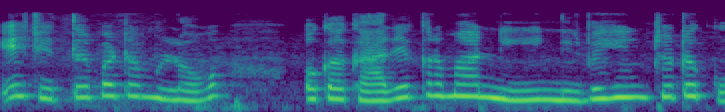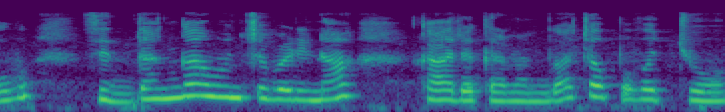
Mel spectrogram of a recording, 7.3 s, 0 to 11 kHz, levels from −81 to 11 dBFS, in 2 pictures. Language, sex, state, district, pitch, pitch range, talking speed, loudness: Telugu, female, Andhra Pradesh, Chittoor, 295 Hz, 260-340 Hz, 100 wpm, -16 LUFS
